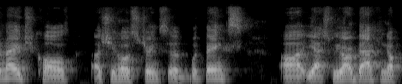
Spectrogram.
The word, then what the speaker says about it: Binks: I mean, I'm so glad that at least Binks rhymes with drinks because then this is made now for a second career, I guess.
